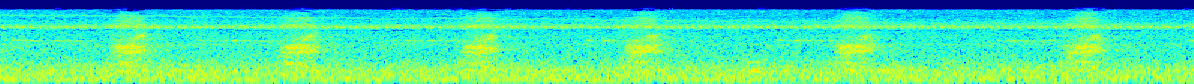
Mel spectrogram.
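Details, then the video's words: Barking squirrel giving clipped, scratchy calls at a steady pace of roughly two per second, seven in a row, over a constant high-pitched hum. "Barking squirrels"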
